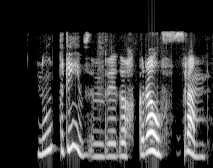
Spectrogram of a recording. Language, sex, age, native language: Icelandic, female, 10, Icelandic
